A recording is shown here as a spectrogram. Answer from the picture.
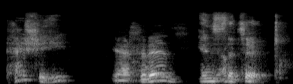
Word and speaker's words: Pesci: Plus, he mentors students from William Patterson University's, I believe that would be pronounced Pesci. Yes, it is. Institute, yep. Like Joe Pesci.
